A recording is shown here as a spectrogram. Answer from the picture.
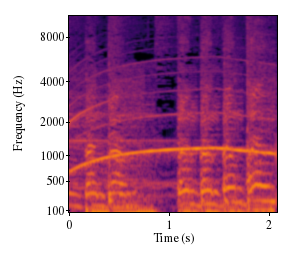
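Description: A fire truck siren wailing in one long sweep. It rises quickly at the start, holds, then slowly falls in pitch, over upbeat song music with a steady beat.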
